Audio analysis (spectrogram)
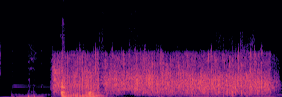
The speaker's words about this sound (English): Y'all like that? Y'all like that? Yeah, where the hand claps at?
